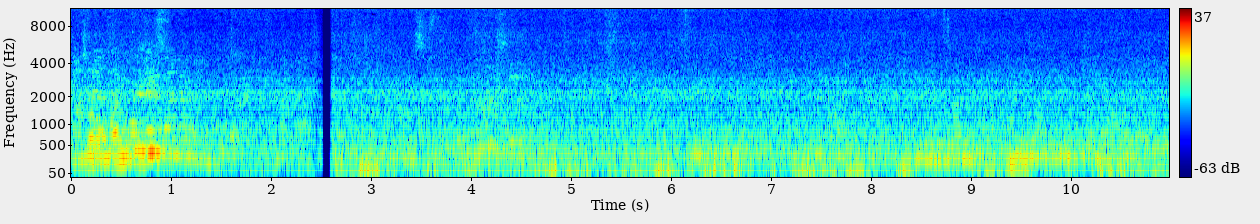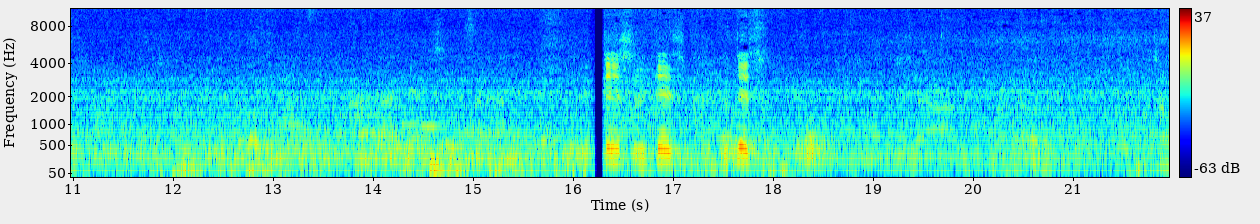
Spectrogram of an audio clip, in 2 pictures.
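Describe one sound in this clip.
Men and women chat in a low murmur nearby.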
